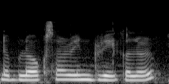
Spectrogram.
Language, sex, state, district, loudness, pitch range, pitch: English, female, Assam, Kamrup Metropolitan, -14 LUFS, 200-220 Hz, 205 Hz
